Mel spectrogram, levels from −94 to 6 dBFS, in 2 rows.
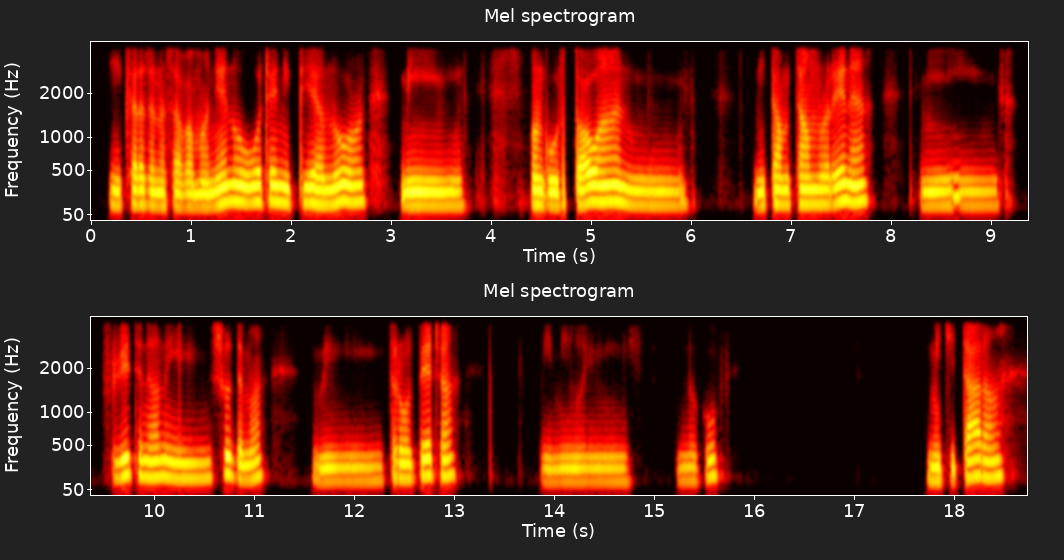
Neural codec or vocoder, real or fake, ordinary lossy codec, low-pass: codec, 24 kHz, 0.9 kbps, WavTokenizer, large speech release; fake; none; 3.6 kHz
